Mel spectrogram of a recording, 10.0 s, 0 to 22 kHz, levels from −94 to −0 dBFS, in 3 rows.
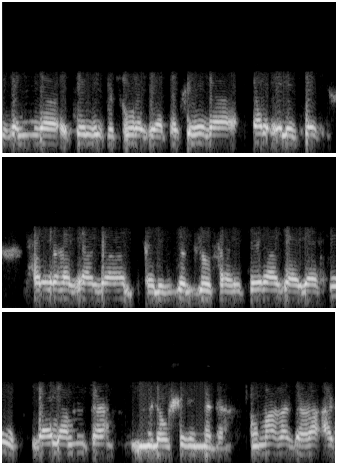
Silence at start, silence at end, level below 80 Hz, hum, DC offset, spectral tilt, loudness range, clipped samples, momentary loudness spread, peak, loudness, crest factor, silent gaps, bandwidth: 0 s; 0 s; -70 dBFS; none; under 0.1%; -10 dB/octave; 1 LU; under 0.1%; 5 LU; -10 dBFS; -23 LUFS; 14 dB; none; 3.7 kHz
